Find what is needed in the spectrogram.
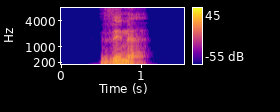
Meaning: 1. dative singular of Sinn 2. nominative/accusative/genitive plural of Sinn
- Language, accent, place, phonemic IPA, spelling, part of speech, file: German, Germany, Berlin, /ˈzɪnə/, Sinne, noun, De-Sinne.ogg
